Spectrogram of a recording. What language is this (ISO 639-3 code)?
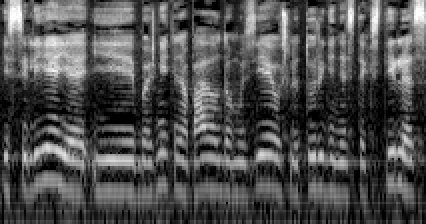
lit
